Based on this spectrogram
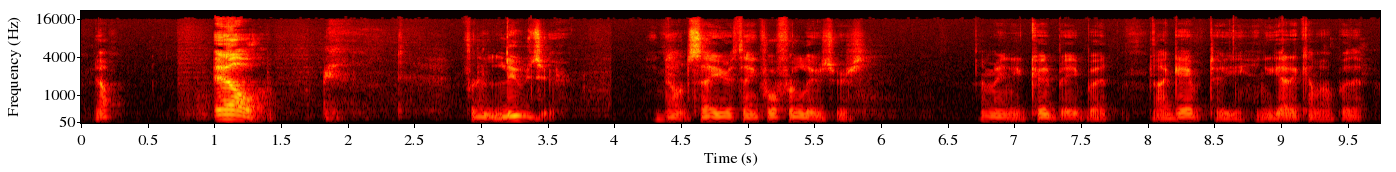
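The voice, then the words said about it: Speaks with a heavy accent. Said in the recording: “I'm talking with a really heavy accent tonight”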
